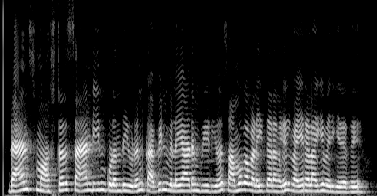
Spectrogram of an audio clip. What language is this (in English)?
Tamil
